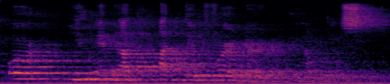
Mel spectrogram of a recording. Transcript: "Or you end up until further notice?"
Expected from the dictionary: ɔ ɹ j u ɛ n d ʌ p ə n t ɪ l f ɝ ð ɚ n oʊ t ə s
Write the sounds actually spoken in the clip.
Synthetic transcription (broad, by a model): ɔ ɹ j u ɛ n ʌ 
